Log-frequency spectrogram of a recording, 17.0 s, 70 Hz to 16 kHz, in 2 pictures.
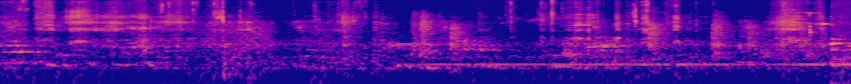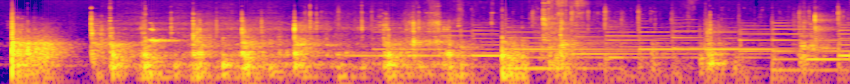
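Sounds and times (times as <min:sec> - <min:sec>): faint handling sounds: 0:00.0 - 0:08.4
rhythmic background music: 0:10.6 - 0:17.0.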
